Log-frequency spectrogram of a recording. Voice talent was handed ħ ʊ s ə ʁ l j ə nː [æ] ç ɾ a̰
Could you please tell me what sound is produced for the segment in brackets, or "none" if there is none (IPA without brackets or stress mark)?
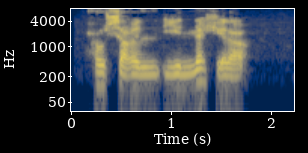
æ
